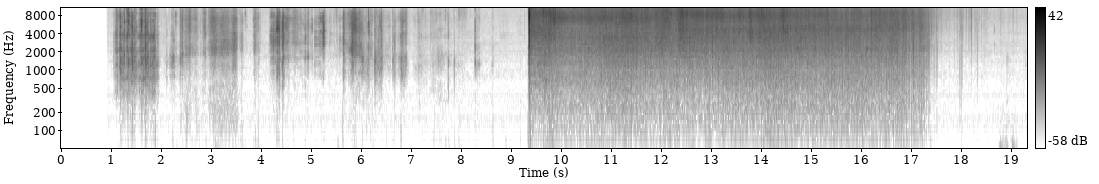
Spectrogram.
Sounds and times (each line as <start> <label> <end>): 9.4 match strike 18.5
